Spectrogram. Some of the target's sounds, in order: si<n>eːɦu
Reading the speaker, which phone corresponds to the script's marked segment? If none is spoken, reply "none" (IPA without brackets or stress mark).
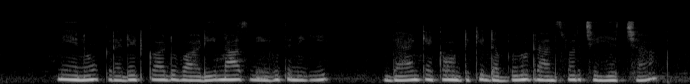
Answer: n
